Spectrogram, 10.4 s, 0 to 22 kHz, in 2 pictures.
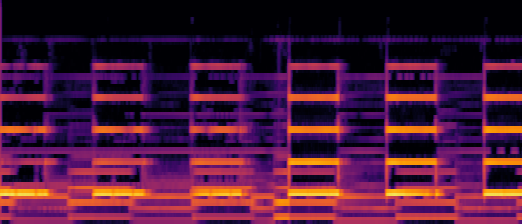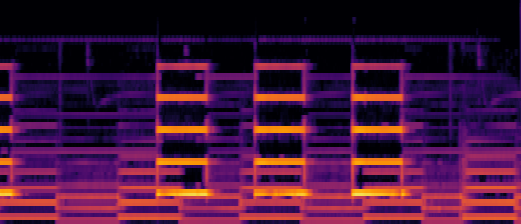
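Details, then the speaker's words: Notifier NFS2-640 fire alarm system test: after pulling a JCI JBG12LX pull station, System Sensor notification appliances sound shrill 3000 Hz smoke-alarm-like tones in a steady repeating pattern, no dropouts, working properly. "You get ready to hear the notification appliances going in 3000 Hertz. It's going to sound like smoke alarms."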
